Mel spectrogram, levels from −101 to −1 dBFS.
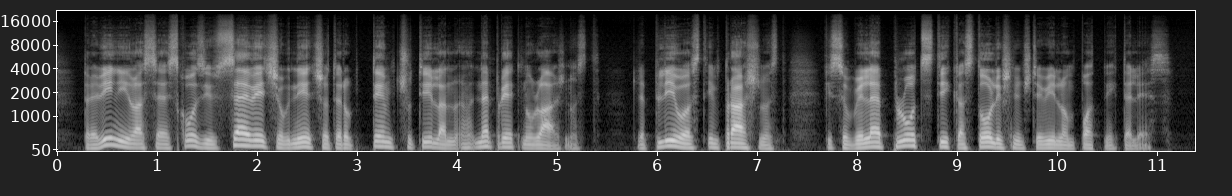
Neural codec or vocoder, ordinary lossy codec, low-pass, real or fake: autoencoder, 48 kHz, 32 numbers a frame, DAC-VAE, trained on Japanese speech; none; 19.8 kHz; fake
